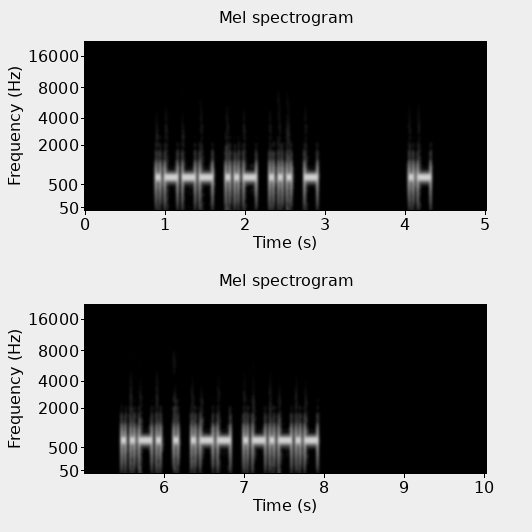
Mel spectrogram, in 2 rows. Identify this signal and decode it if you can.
Morse code, heard as a keyed tone, about 22 wpm, 700 Hz. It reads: JUST A FEW.
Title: 3x Word-Spacing - Sentences from Top 300 Words - 22wpm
